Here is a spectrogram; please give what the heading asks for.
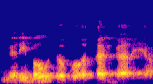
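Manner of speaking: hammed-up voiceless blubbering; mock sobbing. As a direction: pretend crying, words broken up by sobs. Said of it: "भगवान के सामने रोते हैं".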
